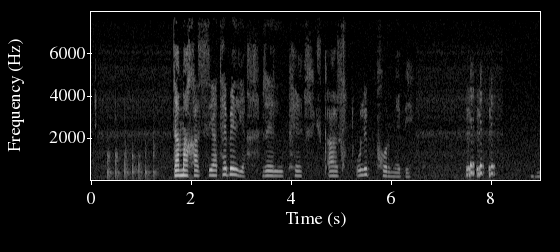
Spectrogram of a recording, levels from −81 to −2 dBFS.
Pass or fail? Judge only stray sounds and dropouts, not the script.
fail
